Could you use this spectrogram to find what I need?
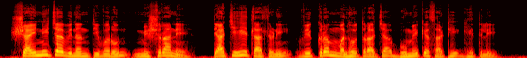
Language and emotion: Marathi, neutral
